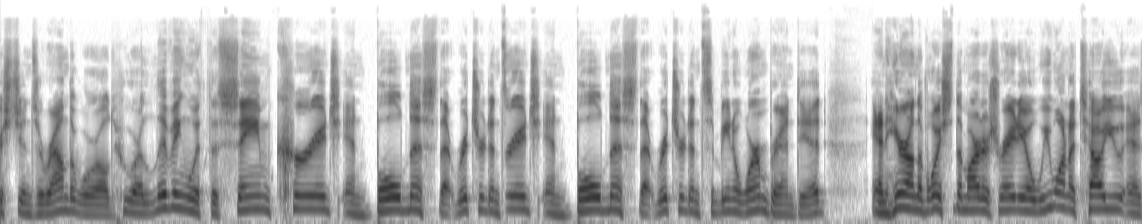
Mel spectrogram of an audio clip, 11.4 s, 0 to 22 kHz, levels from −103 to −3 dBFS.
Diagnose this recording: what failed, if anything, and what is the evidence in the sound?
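A stream segment repeated at the playback stage: from 5.04 s to 7.04 s, two seconds of speech play again, with a small blip at the jump back. The player queued the same segment twice. On a waveform and spectrogram, that two-second block appears duplicated, with a discontinuity at the splice.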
